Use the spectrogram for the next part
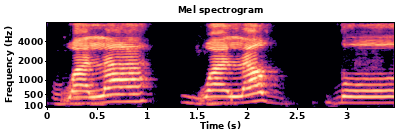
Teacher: Jadi la-nya ini tipis, wa-nya tipis. Baru masuk mencekukan tengah lidah pada kata bo.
